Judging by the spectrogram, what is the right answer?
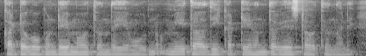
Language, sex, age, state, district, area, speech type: Telugu, male, 18-30, Andhra Pradesh, Krishna, urban, spontaneous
